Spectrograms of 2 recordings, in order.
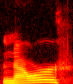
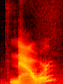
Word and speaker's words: Nour: N O U R Ner. Oh, nourish. Well, it's like I think it's like for nourish.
